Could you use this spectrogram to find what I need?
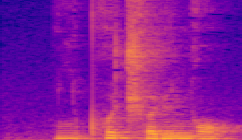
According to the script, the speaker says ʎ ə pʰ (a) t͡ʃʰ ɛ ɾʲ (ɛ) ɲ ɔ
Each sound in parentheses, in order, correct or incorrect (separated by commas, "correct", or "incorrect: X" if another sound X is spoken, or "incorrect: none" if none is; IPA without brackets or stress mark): incorrect: ə, incorrect: ə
